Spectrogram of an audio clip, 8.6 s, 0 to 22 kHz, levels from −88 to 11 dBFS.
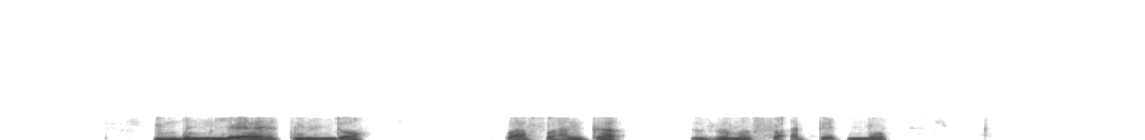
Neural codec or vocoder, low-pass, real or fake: codec, 24 kHz, 1.5 kbps, HILCodec; 3.6 kHz; fake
